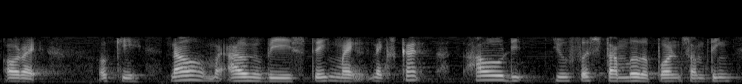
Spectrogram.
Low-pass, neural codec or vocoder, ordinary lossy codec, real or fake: 3.6 kHz; none; MP3, 32 kbps; real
